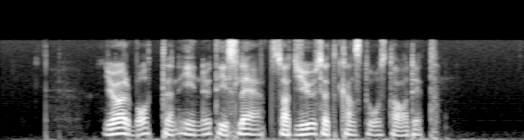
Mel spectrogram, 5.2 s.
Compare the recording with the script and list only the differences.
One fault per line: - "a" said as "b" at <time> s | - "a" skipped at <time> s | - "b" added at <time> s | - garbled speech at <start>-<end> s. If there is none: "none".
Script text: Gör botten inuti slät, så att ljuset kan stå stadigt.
none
